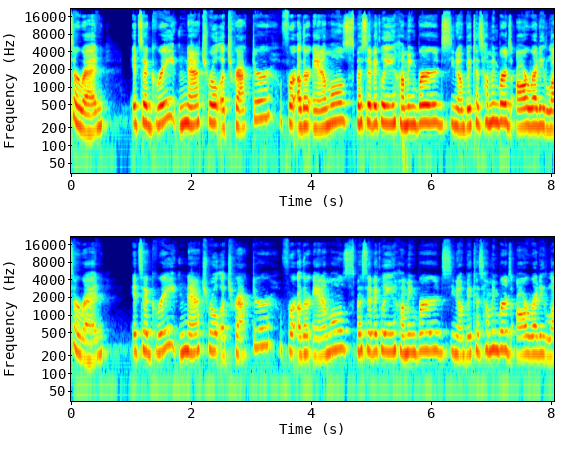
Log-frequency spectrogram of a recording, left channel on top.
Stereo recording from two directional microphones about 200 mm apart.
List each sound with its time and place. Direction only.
0.0 s speech: 40° left (ahead or behind)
